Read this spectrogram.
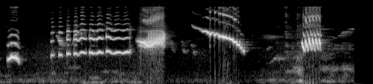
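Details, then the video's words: Jalak suren, the Asian pied starling, singing a varied song: a short whistle, a rapid stuttering rattle of tonal notes, a harsh squawk, a long downslurred whistle and another harsh burst. "Jalak Suren Gacor Mompa Full Variasi Ocehan"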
